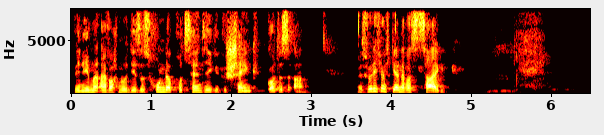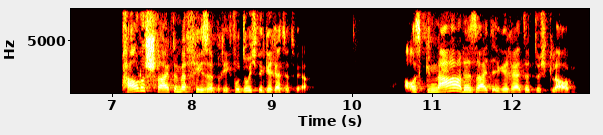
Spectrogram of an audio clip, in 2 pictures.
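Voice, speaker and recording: Lively preacher, emphatic, slightly higher voice. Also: male voice, moderate pace, long pauses. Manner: addresses the congregation with questions and simple images; pitch swings up for emphasis and drops low for quiet points. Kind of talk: sermon.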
